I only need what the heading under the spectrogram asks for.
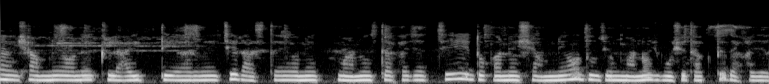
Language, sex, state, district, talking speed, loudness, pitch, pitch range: Bengali, female, West Bengal, Jhargram, 155 wpm, -12 LUFS, 200 Hz, 195-205 Hz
